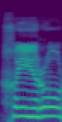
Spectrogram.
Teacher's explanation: biar ada angin biar menggelegak · Ru baris depan kena baca dengan tebal. Ru 2 harakat ada waw mat asli. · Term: Kha khikhu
